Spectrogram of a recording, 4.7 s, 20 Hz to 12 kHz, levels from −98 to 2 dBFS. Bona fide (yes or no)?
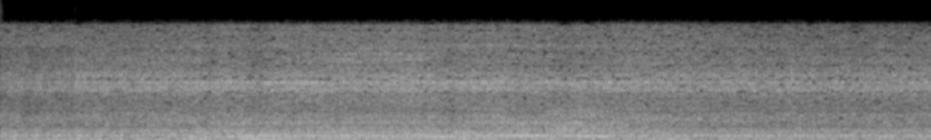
yes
